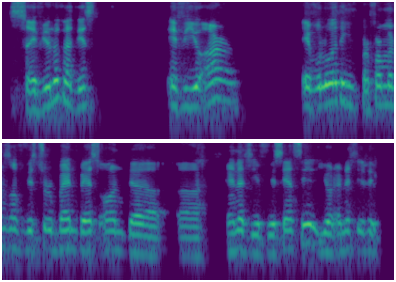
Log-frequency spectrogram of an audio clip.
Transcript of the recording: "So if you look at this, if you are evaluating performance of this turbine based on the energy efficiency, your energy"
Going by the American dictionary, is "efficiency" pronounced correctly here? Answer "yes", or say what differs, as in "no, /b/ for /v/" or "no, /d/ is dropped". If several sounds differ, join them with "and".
no, /s/ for /ʃ/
